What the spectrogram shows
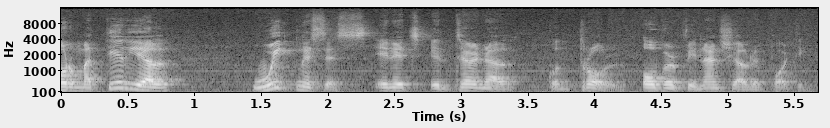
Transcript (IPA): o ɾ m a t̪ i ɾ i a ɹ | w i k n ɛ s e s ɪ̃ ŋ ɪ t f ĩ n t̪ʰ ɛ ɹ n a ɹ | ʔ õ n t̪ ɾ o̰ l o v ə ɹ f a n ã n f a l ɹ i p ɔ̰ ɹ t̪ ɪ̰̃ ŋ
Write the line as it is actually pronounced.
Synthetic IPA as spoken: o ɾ m a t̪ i ɾ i a l | w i k n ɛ s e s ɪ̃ n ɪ t s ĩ n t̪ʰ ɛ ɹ n a l | k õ n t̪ ɾ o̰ l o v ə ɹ f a n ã n ʃ a l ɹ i p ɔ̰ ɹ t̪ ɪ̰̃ ŋ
